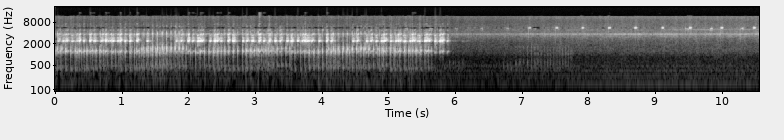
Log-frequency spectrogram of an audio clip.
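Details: Frogs calling at Ol Donyo on 5 October 2023, picked up by a live wildlife camera: a dense, loud chorus of rapid rattling trills for six seconds, then it suddenly stops, leaving faint scattered clicks and a thin steady high tone.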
